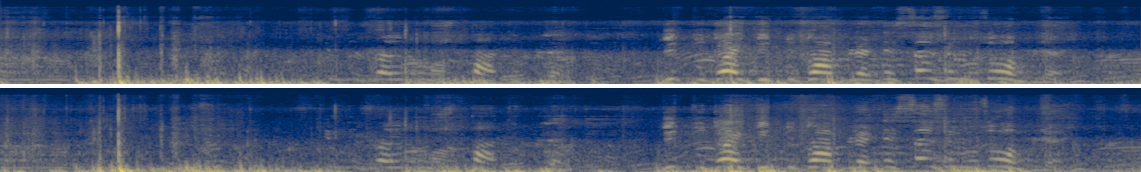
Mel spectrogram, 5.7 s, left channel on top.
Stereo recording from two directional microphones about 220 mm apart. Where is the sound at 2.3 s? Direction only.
50° right (ahead or behind).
